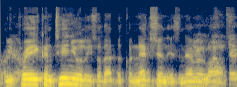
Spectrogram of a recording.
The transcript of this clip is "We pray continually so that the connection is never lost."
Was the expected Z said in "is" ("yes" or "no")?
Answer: yes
